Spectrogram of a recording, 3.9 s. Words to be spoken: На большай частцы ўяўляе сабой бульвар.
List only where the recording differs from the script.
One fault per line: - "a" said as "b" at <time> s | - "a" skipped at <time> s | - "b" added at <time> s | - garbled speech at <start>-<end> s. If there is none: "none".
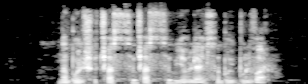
- "частцы" added at 1.8 s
